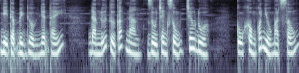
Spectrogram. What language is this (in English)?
Vietnamese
